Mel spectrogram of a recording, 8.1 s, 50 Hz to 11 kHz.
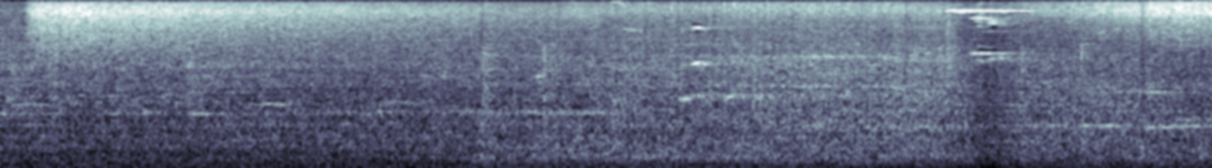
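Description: Great Western Railway class 158 diesel multiple unit running into the platform and passing close by, its engine and wheel noise building from about three seconds in, with a brief high wheel squeal about six seconds in.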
